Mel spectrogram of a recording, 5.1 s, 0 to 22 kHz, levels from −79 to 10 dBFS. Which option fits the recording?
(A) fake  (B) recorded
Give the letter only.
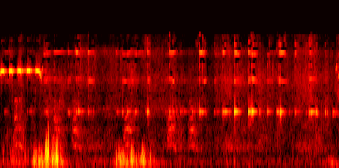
B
